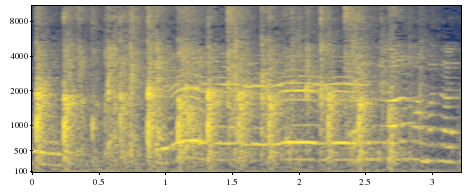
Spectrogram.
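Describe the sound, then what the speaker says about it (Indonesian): Students in a classroom applaud a group after its presentation, a lively burst of many hands clapping close by, with children's voices calling out over the clapping. "Silakan beri tepuk tangan untuk kelompok 1."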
